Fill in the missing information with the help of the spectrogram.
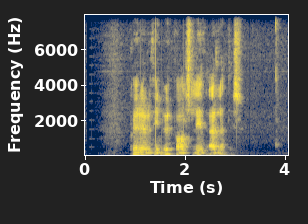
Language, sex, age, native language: Icelandic, male, 60-69, Icelandic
